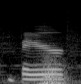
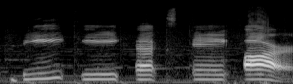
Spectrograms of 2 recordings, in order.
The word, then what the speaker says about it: Bexar: here so it's called Bear County the x is silent somebody decided to put an X in front of a bear and it became Bear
